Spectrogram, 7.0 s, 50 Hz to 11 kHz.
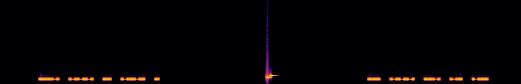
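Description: Rapid Morse code beeps with doubled character spacing in a steady high-pitched tone, two bursts of quick dots and dashes at about 45 words per minute, separated by a pause with a single sharp click in between.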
